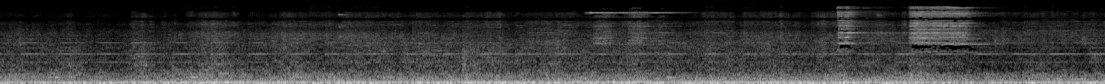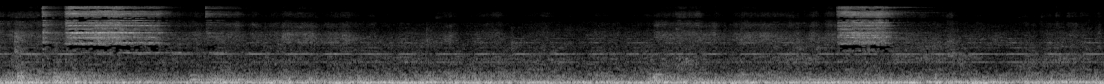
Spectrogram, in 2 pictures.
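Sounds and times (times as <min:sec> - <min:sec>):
train wheels squealing: 0:05.7 - 0:07.6, 0:08.4 - 0:14.7, 0:17.6 - 0:20.6.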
